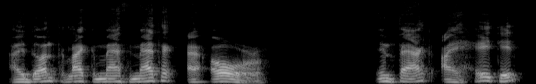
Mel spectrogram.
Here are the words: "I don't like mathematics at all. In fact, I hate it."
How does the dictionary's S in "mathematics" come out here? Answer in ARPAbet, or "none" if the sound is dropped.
none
